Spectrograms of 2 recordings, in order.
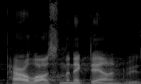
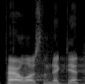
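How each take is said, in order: First: Said in the usual way. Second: Paralysed from the neck down hit louder, PARALYSED punched; emphatic repeat. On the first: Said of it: "repeats it with emphasis". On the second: Shown as a demonstration. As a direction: drive the word Paralysed home loudly. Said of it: "repeated louder for emphasis".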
